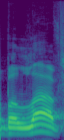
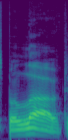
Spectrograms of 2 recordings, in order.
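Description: First: Beloved called out louder. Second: Beloved said softer and gentler. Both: Retold or imitated. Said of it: "he says".

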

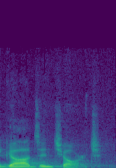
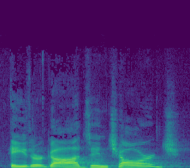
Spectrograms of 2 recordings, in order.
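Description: First: A soft, slow mock of the believer's claim; mock pious quote. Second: Either God's in charge, slow, higher and punched; emphatic. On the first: Preacher mimicking a two-faced believer, soft and slow. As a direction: quote it small and slow, half-hearted. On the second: Real, not acted. Preacher pressing the congregation, slow and emphatic. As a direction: lean hard on "in charge", slowed down.

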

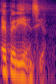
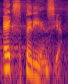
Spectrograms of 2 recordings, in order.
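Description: First: Dominican pronunciation, dropping the x to "eperiencia"; "experiencia" with its first consonants swallowed, Dominican style; Dominican accent. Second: Said in the usual way. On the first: Shown as a demonstration. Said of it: "Si fuéramos dominicanos, diríamos experiencia". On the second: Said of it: "Ok, pero decimos experiencia".

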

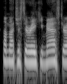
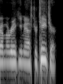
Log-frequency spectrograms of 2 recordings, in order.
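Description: First: Said in the usual way. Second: The word "teacher" carries the weight, falling at the end; stress on teacher. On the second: Real, not acted. Streamer correcting viewers on her full title, stressing "teacher".

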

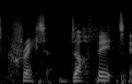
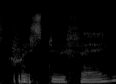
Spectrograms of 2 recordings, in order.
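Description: First: Said in the usual way. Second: DUFFET said the French way, "doo-FAY"; mock-posh Duffet, ending in "ay" with a silent T; posh pronunciation. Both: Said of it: "It's very posh".

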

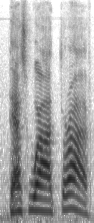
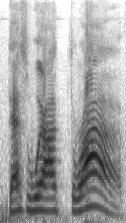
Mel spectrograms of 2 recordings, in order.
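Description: First: Said in the usual way. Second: Slow, weighted delivery, each word of "That's where I thrive" leaned on; slow emphatic. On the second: Shown as a demonstration. Telling viewers how he works, slow emphatic. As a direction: drive "thrive" home slowly. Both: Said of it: "repeated for emphasis".

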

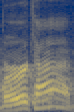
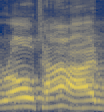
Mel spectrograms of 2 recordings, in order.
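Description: First: "Burr Tide" with a B where the R of Roll should be; toddler's mispronunciation. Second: Said in the usual way. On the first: Retold or imitated. Father retelling his baby daughter's first words, a toddler's "Burr Tide". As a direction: lightly echo a little girl's "Burr Tide". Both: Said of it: "That's how she said it".

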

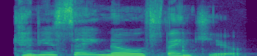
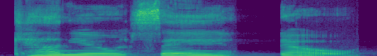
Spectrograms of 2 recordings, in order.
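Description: First: Playful, bright challenge; higher, brighter question. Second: A slow, weighty question; slow and drawn out. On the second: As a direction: stretch every word, very slow. Asks the title question, drawn out. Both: Acted.

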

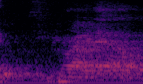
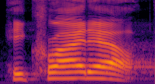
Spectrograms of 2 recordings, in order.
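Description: First: Breathy near-whisper, unvoiced; timid reply the preacher wants louder; barely audible. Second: Slow, much louder, each word driven home; preacher showing how loud to answer. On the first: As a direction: say it almost under your breath. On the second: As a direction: belt it out as an example to the room. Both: Shown as a demonstration. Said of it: "Speak up a little louder".

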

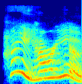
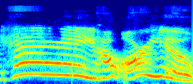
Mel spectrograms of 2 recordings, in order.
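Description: First: Hey, how are you? with a high, louder lift; high plain greeting; a bright high ask. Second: Hey, how are you? in a much higher, louder voice; extra lifted greeting; even higher greeting. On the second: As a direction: push it up higher and brighter. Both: Shown as a demonstration. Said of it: "change the inflection in your voice from".

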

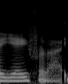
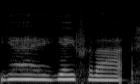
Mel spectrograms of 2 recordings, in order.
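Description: First: Said in the usual way. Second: Mock cheer. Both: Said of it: "I'm just gonna say yay for that".

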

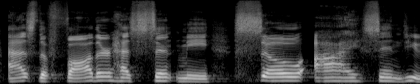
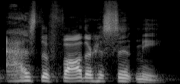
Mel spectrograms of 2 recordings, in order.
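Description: First: Slow, weighty reading of Jesus' words; slow emphatic quote. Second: Said in the usual way. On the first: Shown as a demonstration. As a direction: lean on "Father" and draw out "so I send you". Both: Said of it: "He starts off saying".

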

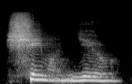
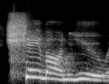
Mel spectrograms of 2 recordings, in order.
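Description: First: Slow, low mock scolding; retold woman's retort. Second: Slow, drawn-out mock scolding; retold man's rebuke. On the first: Woman turning his scolding back on him, low slow mock retort. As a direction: throw the rebuke back, lower and drawn out. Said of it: "And she says". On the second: Man scolding the woman in a famous movie line, slow mock rebuke. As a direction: imitate a movie scolding, stretching the words. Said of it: "the famous where he says".

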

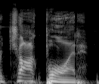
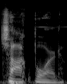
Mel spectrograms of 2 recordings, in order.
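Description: First: "chalkboard" with a Boston accent, no R. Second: Said in the usual way. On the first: Shown as a demonstration. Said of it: "the Boston accent". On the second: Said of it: "the Boston accent is nails on a".

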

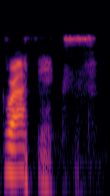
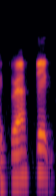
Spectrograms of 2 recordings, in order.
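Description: First: "graphics" with the s added; "graphics" repeated with a clear final s; corrected word. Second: "graphic" said without the final s; "graphic" clipped short, no s on the end; wrong word. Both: Real, not acted.

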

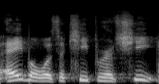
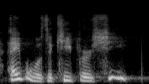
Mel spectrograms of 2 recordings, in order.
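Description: First: Said in the usual way. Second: "Abel was a keeper of sheep" in a high, lifted pitch; added emphasis. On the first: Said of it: "the emphasis". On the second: Shown as a demonstration. Preacher adding his own emphasis on "Abel was a keeper of sheep", pitched high. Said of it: "Now, this is my, the emphasis".

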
